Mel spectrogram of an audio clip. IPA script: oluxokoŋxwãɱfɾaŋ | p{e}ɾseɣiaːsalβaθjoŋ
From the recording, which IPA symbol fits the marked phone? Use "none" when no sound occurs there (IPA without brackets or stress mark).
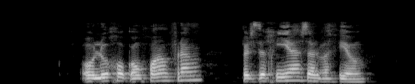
e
